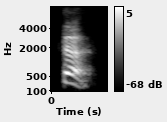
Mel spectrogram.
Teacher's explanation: जबान को फ्लैट करके और टिप को ऊपर के दांतों की जड़ से टच करके पढ़ेंगे तो अदा होगा त। त, त में हमारी जबान बिल्कुल फ्लैट है।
